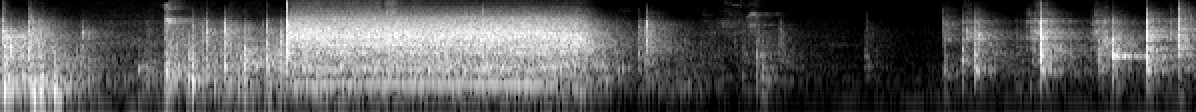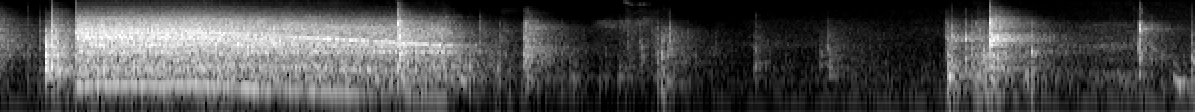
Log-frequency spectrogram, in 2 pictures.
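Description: An electric blender runs in two loud sustained bursts, whirring a burger bowl sauce with paprika, onion powder and garlic, separated and followed by clatter and knocks of kitchen handling.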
